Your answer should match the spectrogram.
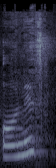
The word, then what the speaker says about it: honest: The H alphabet is silent.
